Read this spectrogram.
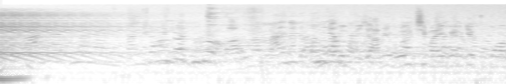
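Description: A young girl sings through a microphone.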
